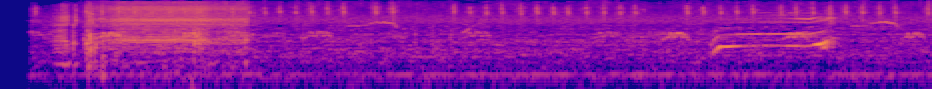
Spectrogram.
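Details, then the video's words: A Little Owl in Zafra, Badajoz, Spain, gives a single drawn-out, rising whistled hoot after a brief burst of rustling; a low steady hum and faint high chirps sit underneath. "Canto o reclamo del mochuelo europeo o común (Athene noctua)"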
